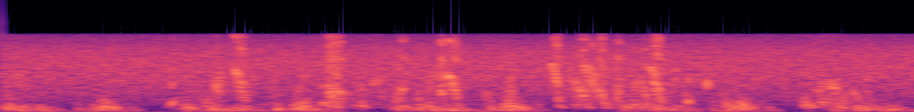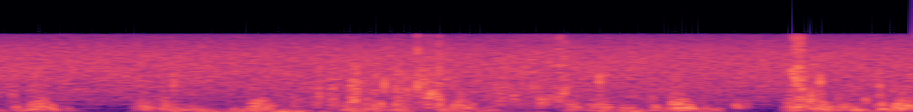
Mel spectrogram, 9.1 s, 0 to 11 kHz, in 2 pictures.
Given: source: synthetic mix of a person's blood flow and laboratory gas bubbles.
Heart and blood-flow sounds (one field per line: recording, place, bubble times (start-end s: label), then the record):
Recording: Doppler ultrasound of blood flow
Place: precordium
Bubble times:
0.82-0.90 s: bubbles
1.04-1.30 s: bubbles
1.57-2.04 s: bubbles
2.06-2.37 s: bubbles
2.41-2.47 s: bubbles
2.72-3.67 s: bubbles
3.98-4.29 s: bubbles
6.42-6.92 s: bubbles
7.09-7.41 s: bubbles
8.21-8.34 s: bubbles
8.49-8.67 s: bubbles
From the record:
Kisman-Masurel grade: 232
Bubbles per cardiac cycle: several, 3 to 8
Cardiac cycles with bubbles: 50 to 99%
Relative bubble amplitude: moderate (0.250 to 0.450)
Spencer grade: 3 (all of the cardiac periods contain showers or single bubble signals, but not dominating or overriding the cardiac motion signals)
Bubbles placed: only in the low amplitude regions of the cardiac cycle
